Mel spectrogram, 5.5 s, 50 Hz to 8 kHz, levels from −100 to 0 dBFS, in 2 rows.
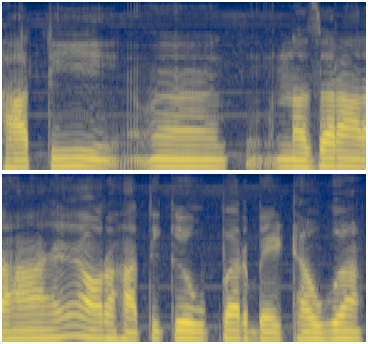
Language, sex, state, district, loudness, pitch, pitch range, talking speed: Hindi, male, Bihar, Gopalganj, -15 LUFS, 130 Hz, 125-135 Hz, 130 wpm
